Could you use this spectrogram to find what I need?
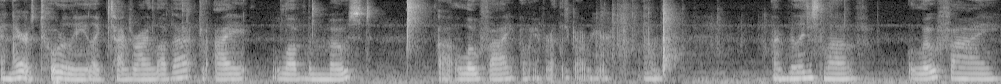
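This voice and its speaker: A soft-spoken woman talks at a fairly slow pace. Noticeable background noise sits behind her. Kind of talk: casual talk to camera.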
